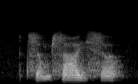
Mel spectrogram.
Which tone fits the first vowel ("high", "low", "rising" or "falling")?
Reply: low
